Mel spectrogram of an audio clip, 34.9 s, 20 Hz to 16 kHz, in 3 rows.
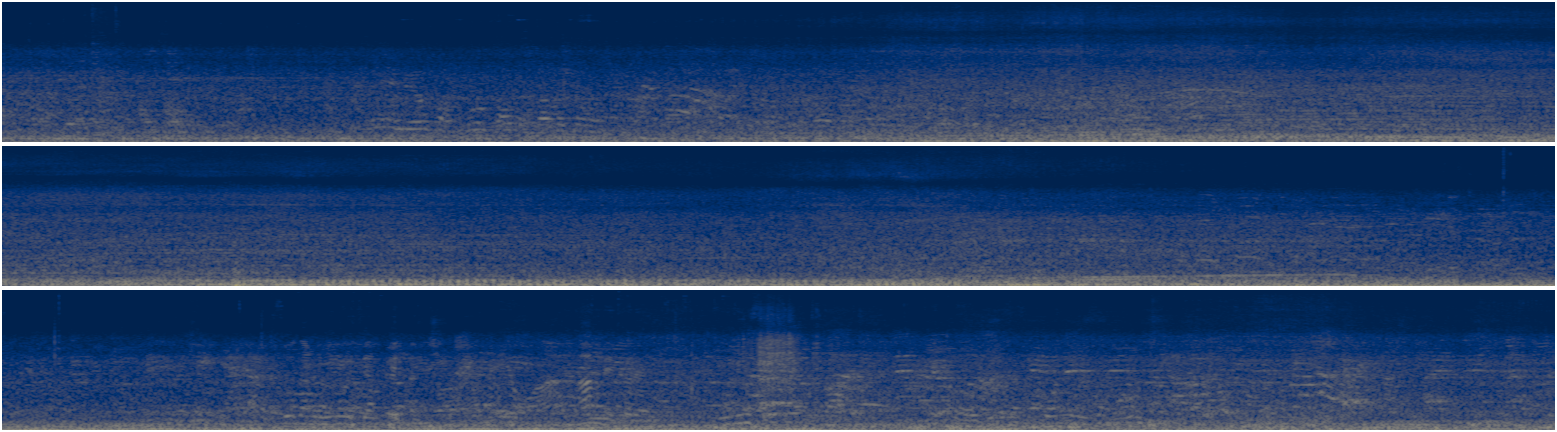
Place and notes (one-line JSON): {"title": "前鎮區盛豐里, Kaohsiung City - In front of the coffee shop", "date": "2014-05-14 23:14:00", "description": "In front of the coffee shop, Traffic Sound", "latitude": "22.61", "longitude": "120.31", "altitude": "21", "timezone": "Asia/Taipei"}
